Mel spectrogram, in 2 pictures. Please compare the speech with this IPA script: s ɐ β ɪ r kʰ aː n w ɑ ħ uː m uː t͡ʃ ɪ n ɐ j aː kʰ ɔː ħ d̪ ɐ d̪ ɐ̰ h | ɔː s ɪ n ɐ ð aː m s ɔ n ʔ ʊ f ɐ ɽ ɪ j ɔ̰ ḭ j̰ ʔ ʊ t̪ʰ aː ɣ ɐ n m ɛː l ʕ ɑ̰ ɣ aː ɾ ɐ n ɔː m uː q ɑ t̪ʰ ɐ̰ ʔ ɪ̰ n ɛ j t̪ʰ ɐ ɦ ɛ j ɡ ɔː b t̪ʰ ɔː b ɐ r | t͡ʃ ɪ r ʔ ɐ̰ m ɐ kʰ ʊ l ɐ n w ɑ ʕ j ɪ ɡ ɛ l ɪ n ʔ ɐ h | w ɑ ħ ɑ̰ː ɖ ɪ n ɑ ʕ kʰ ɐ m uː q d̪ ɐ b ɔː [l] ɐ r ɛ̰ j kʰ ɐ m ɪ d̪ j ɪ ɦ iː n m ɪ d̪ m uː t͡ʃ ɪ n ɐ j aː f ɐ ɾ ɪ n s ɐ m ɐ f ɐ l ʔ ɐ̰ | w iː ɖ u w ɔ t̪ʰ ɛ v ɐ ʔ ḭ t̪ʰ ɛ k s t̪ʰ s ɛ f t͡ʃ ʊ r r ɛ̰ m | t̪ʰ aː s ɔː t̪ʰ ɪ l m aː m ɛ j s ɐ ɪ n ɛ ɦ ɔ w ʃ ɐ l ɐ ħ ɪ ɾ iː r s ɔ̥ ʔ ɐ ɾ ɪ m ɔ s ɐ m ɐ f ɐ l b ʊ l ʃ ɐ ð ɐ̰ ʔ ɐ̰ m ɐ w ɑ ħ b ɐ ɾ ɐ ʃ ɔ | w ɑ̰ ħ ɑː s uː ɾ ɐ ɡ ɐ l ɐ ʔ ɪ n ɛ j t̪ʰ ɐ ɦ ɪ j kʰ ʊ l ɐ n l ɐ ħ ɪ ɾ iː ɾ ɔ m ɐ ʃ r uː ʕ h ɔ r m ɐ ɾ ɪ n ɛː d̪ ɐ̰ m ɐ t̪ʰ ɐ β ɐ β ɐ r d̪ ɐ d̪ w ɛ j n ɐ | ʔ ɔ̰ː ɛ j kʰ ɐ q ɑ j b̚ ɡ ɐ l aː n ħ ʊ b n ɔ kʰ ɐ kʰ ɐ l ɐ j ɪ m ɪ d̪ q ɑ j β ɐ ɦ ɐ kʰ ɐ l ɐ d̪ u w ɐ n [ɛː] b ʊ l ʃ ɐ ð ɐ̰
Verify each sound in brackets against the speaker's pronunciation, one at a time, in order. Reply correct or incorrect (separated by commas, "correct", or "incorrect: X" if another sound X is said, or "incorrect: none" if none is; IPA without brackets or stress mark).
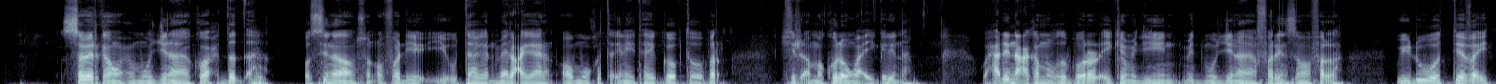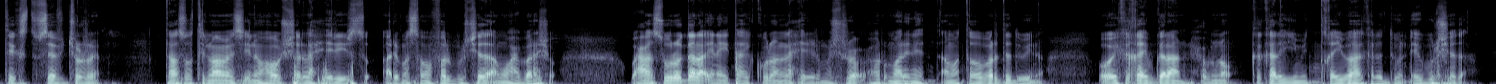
incorrect: ɾ, correct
